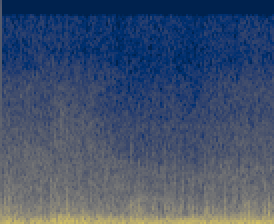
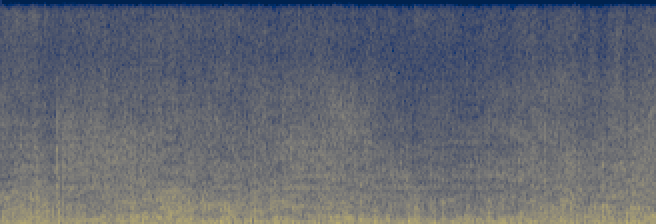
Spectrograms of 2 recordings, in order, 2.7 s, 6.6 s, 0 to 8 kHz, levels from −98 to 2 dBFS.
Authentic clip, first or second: first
